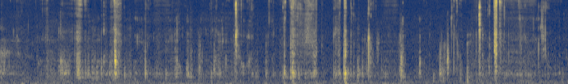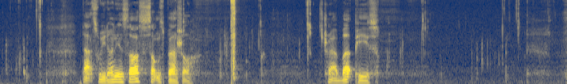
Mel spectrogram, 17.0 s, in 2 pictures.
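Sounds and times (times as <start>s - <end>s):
chewing with wet crunches: 0.0s - 9.4s, 14.3s - 16.7s.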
